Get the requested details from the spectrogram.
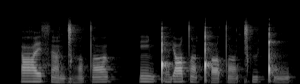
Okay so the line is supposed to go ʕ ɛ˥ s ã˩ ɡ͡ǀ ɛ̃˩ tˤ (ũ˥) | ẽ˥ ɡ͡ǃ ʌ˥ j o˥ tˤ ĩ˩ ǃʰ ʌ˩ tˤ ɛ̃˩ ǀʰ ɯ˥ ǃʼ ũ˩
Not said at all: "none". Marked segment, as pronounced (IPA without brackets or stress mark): ũ˥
